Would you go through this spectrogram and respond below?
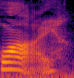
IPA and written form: ʰwaɪ (why)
